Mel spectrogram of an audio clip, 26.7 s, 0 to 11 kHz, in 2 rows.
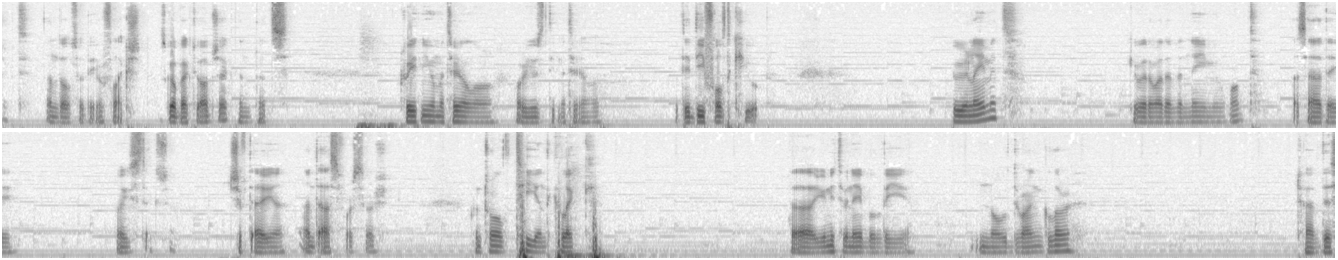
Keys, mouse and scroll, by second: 3.3-8.1 drag, 10.7-21.1 middle drag, 21.1-26.5 drag.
